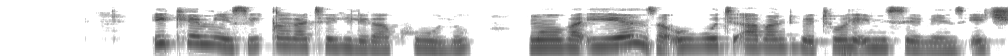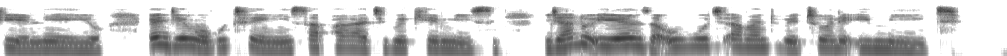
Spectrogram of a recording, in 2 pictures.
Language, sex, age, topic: North Ndebele, male, 36-49, health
